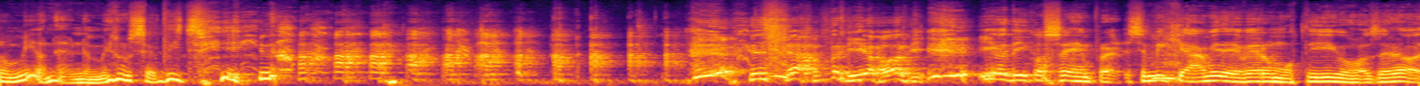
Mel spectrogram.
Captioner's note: laughs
